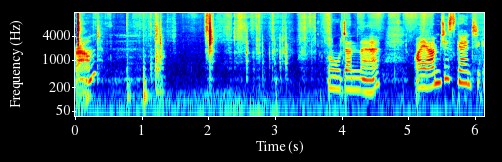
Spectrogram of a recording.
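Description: Stiff paper rustles as it is folded and pressed flat.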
